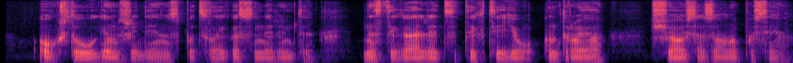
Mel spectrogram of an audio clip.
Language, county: Lithuanian, Kaunas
